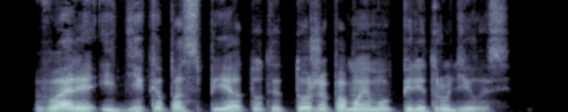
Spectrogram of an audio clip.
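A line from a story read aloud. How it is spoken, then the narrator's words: Quiet, hesitant. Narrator (Russian): осекся, тихо сказал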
